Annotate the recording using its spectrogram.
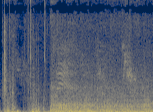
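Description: A sharp thump about half a second in, then a police helicopter running overhead, a steady low drone that carries on.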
